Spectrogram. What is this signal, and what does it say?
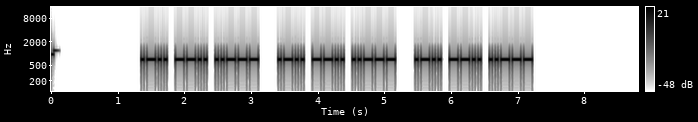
Morse code, heard as a keyed tone, about 28 wpm, 700 Hz. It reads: LZ2 LZ2 LZ2
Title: Callsign Prefixes for Top 25 DXCC - Repeated 3x - 28wpm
